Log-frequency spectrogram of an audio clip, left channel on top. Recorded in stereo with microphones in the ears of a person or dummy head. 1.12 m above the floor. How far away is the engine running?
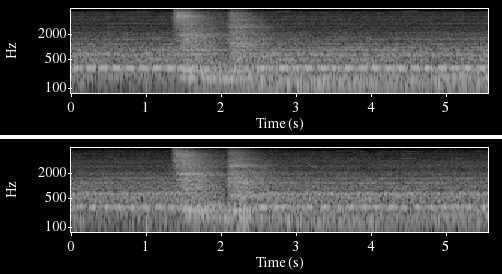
About 2.5 m.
